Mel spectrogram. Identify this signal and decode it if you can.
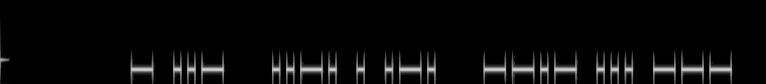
Morse code, heard as a keyed tone, about 17 wpm, 700 Hz. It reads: TU FER QSO
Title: Common QSO Phrases 17wpm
